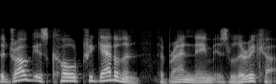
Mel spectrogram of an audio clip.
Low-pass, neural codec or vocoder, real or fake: 5.4 kHz; codec, 16 kHz, about 1 kbps, DyCAST, with the encoder's durations; fake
